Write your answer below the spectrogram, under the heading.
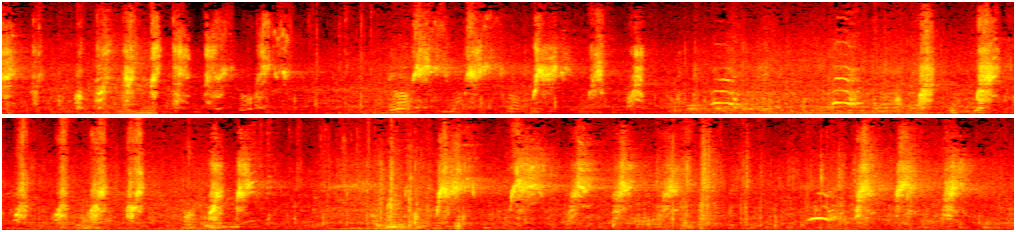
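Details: Baby monkey Leo crying and begging its mother for milk, hungry: rapid runs of sharp, harsh bursts repeated irregularly, with a few short rising squealed notes between them, loud and close throughout.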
